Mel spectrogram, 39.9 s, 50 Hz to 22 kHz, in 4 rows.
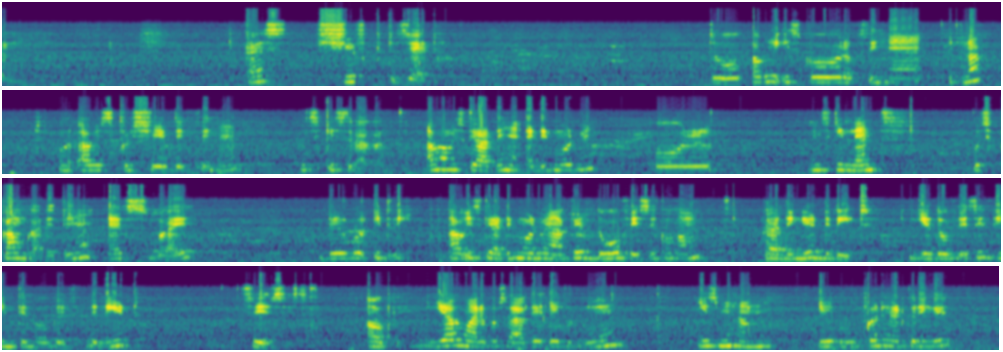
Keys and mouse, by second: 0.9 KP_1, 2.2 s, 10.3 KP_8, 11.4 KP_4, 12.1 KP_4, 14.0 Tab, 15.4 3, 19.0 Tab, 20.6 s, 24.3 Tab, 24.7 click, 26.4 shift+click, 28.8 x, 33.6 KP_2, 34.1 KP_4, 35.0 KP_6, 35.3 KP_Add, 36.5 KP_Add, 37.2-39.9 typing.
